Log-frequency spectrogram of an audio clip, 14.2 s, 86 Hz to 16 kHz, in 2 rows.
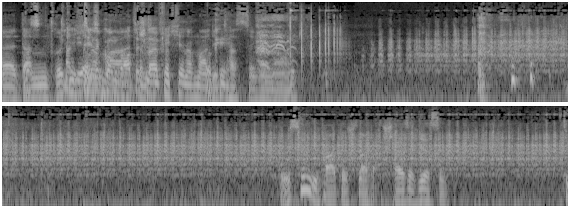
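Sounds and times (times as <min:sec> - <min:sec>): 
speech: 0:00.0 - 0:03.8, 0:10.6 - 0:12.8
laughter: 0:03.2 - 0:03.7, 0:06.0 - 0:06.8
flipped coin spinning: 0:03.2 - 0:14.1.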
